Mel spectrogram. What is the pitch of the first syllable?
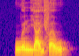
low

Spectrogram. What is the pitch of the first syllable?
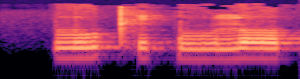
rising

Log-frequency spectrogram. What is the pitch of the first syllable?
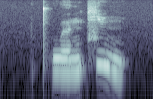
rising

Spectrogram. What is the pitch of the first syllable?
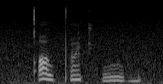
falling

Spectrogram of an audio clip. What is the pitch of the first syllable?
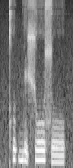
high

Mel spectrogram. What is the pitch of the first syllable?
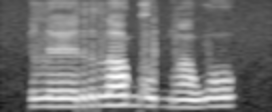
low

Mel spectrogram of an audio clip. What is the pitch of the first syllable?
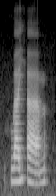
rising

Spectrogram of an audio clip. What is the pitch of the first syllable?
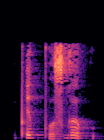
falling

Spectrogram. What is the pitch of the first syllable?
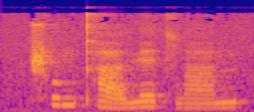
high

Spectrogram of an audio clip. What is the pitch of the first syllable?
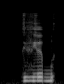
high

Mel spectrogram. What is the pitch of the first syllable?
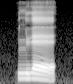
falling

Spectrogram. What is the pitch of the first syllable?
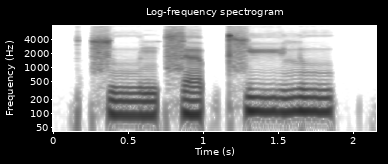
low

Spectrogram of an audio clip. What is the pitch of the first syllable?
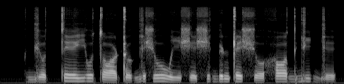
low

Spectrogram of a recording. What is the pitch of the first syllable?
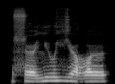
low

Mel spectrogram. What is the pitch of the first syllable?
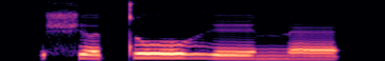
low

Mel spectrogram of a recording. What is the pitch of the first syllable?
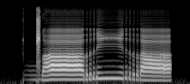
low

